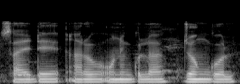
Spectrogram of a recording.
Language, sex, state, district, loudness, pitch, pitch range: Bengali, male, Tripura, West Tripura, -17 LUFS, 120 Hz, 115-120 Hz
